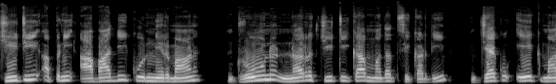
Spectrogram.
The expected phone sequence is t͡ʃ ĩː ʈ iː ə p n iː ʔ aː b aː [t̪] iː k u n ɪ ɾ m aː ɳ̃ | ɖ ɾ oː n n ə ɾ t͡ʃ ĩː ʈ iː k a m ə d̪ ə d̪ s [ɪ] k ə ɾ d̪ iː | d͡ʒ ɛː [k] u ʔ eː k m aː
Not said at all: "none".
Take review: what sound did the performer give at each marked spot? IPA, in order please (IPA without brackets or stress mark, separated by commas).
d̪, ɪ, k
